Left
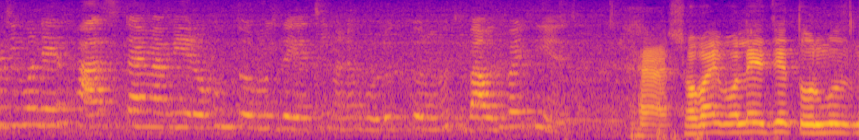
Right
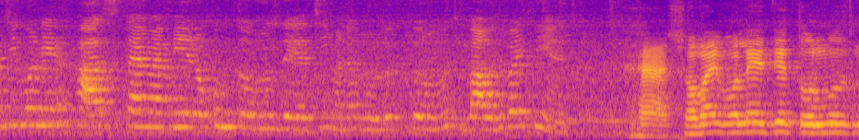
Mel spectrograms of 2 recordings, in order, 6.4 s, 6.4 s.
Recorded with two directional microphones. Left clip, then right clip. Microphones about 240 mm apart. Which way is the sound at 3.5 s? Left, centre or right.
Centre.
